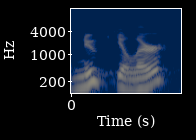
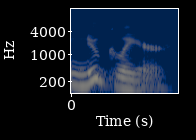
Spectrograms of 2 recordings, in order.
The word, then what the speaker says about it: nuclear: And even though we've had a number of presidents pronounce the word nuclear, it's really nuclear.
